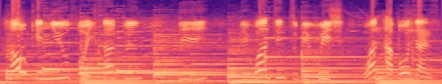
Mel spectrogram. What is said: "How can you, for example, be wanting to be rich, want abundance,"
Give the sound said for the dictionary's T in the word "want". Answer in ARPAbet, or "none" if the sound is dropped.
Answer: none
